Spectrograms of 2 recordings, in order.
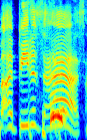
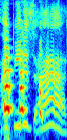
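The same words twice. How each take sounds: First: Higher, louder and slow boast; bragging about the win; gloating brag. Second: Much higher and louder, a screech of glee; overexcited kid shriek; squealing brag. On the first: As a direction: rub it in. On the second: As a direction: push the gloat to the top. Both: Retold or imitated. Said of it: "'cause he's like".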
